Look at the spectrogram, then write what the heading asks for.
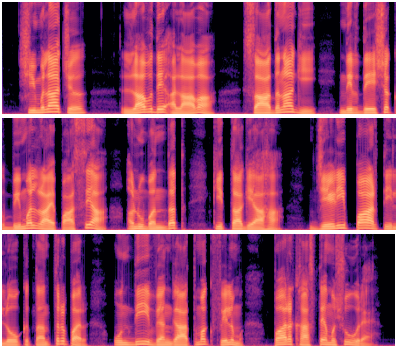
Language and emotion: Dogri, neutral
